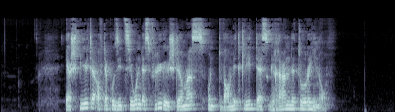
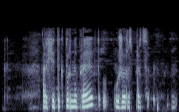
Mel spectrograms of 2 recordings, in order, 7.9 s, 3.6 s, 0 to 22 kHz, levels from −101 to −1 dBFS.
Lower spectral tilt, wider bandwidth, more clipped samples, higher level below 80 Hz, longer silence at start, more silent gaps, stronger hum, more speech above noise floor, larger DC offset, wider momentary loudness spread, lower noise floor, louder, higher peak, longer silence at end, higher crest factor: second, -3.5 dB/octave vs -6 dB/octave; first, 11.5 kHz vs 8 kHz; neither; first, -50 dBFS vs -64 dBFS; first, 1.3 s vs 0.65 s; neither; neither; first, 65 dB vs 33 dB; neither; second, 6 LU vs 17 LU; first, -83 dBFS vs -60 dBFS; first, -17 LUFS vs -26 LUFS; first, -2 dBFS vs -10 dBFS; first, 1.35 s vs 0.1 s; about the same, 18 dB vs 18 dB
